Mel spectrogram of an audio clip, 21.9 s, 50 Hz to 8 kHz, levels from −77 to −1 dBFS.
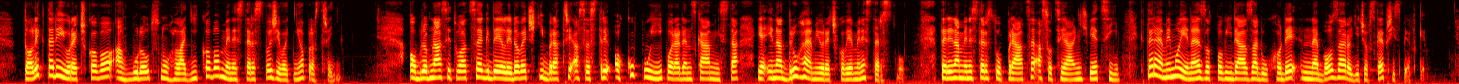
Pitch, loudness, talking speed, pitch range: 190 Hz, -19 LUFS, 120 wpm, 175-205 Hz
